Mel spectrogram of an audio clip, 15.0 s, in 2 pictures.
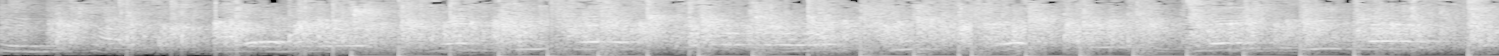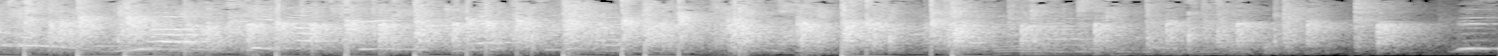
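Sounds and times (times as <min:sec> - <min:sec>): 
audience applause at a Christian worship gathering: 0:00.0 - 0:14.6.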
